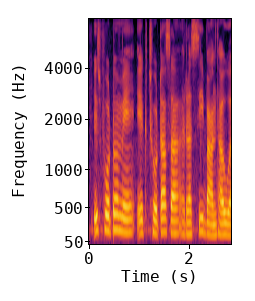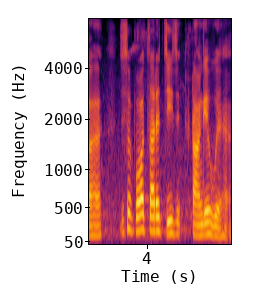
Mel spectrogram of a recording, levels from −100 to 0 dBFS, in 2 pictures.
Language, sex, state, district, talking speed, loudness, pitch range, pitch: Hindi, male, Jharkhand, Garhwa, 180 wpm, -16 LUFS, 145-190 Hz, 165 Hz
